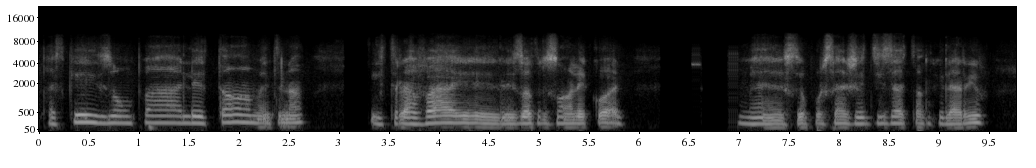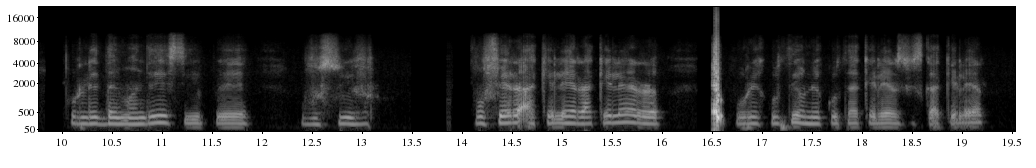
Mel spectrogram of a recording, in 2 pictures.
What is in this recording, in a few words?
voice message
